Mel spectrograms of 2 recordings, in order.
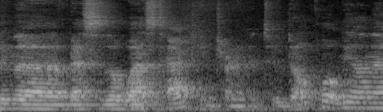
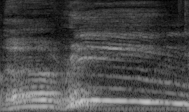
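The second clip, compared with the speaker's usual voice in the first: high ring announcer yell; lucha libre announcer; 3 dB louder than usual. Retold or imitated. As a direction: bellow it like a wrestling promo. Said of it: "Can you imagine him doing a promo?".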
